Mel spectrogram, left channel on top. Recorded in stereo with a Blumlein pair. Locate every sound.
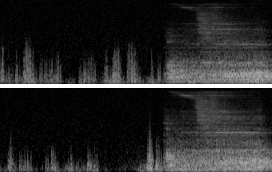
1.6 s a sliding door: 50° right, 0.7 m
